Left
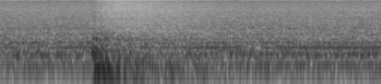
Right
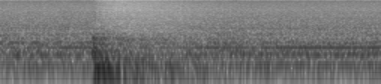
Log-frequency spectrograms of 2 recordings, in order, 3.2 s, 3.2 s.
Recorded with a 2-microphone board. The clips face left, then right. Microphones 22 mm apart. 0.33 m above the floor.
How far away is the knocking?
About 2 m.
